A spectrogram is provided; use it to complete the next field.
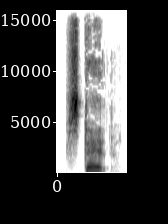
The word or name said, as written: STALDENES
